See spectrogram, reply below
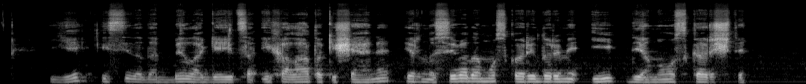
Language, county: Lithuanian, Panevėžys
